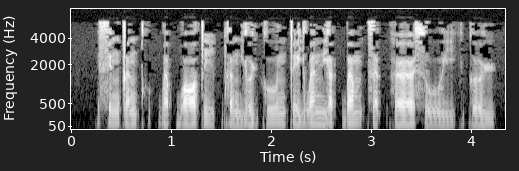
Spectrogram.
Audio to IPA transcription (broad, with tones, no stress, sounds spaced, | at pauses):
s ɪ˧ ŋ t̪ ɐ˨˥ ŋ kʷʰ ɪ˨˥ k̚ w ɐ˨˥ p̚ w ɔː˨˥ t̪ iː˨˥ p̚ k ɐ˨˩ ŋ j ɵ˨ ɥ k uː˧ n t̪ e˨˩ j w ɐ˥ n j ɐ˨ k̚ w ɐ˥ m t͡s ɐ˨˥ k̚ h œː˧ s uː˨˩ j | k ɵ˨˥ ɥ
